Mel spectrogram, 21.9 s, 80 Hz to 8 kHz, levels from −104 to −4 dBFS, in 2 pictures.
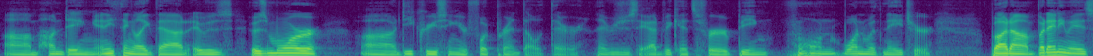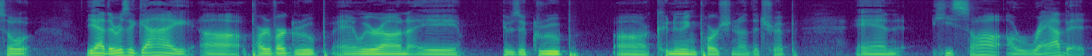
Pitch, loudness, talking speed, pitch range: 105 Hz, -31 LUFS, 165 wpm, 95-115 Hz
